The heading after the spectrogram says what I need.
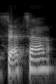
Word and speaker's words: Sette: And it's pronounced set, by the way. Just set.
